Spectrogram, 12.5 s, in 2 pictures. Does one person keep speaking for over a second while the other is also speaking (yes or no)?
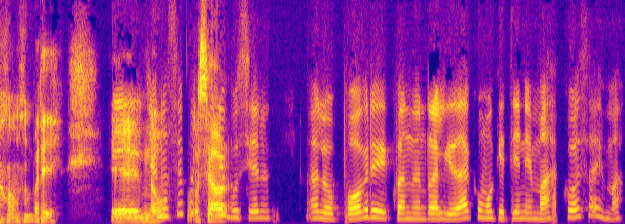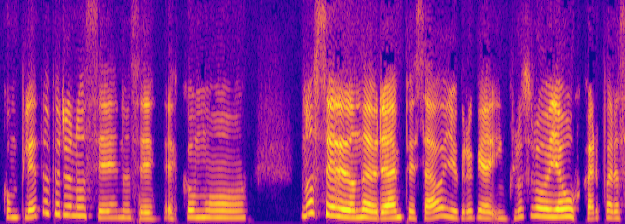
yes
